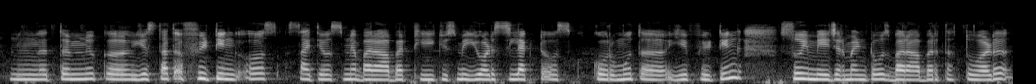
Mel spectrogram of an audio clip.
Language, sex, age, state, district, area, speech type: Kashmiri, female, 30-45, Jammu and Kashmir, Shopian, urban, spontaneous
